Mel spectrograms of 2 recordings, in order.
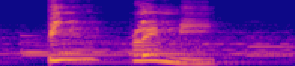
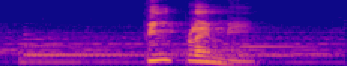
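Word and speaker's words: πίμπλημι: A primeira palavra, olha que linda essa palavra, certamente não é essa pronúncia, né? Mas é pimplemi. Repete comigo, pimplemi.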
